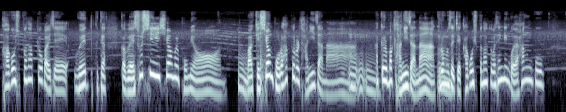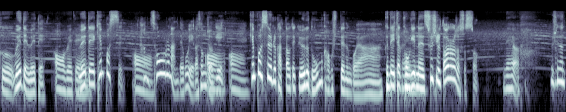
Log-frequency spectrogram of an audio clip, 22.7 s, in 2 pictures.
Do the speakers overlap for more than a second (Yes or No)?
No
